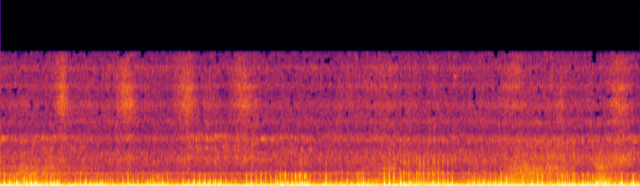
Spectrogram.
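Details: Pet cat settled on its owner's lap, purring continuously: a low, even rumble with a pulsing texture, plus faint soft rustling now and then.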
